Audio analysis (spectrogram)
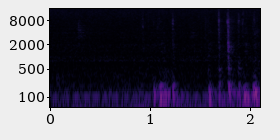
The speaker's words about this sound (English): I see you typing.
